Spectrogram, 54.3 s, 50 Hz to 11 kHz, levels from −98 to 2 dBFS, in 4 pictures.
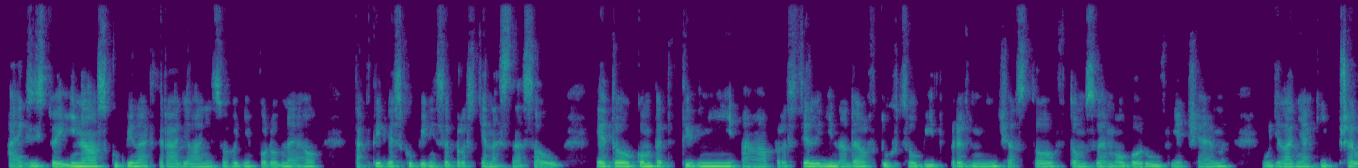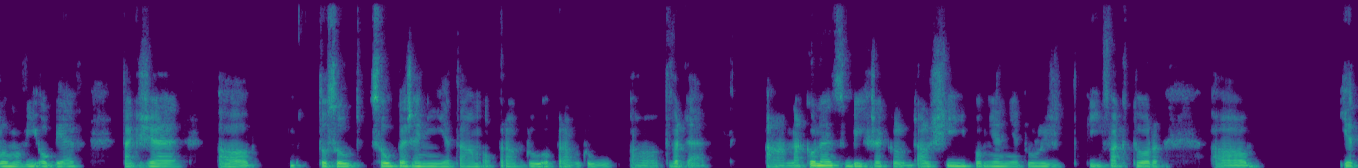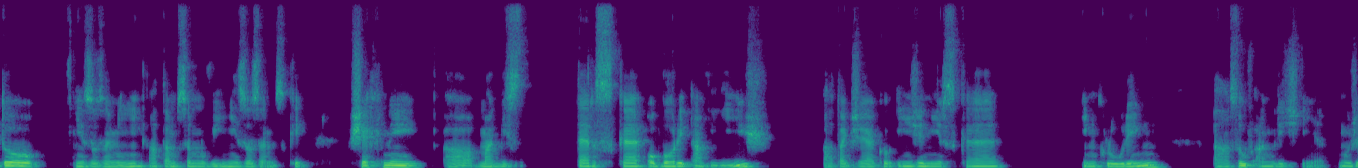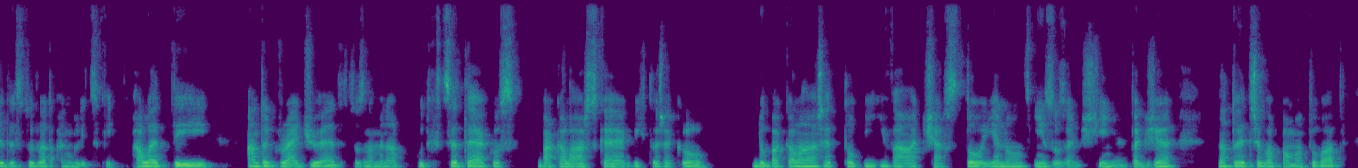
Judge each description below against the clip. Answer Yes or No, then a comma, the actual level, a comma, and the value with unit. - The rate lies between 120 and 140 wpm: Yes, average, 125 wpm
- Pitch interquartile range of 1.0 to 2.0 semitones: Yes, narrow, 1.7 semitones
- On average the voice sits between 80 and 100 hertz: Yes, very low, 95 Hz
